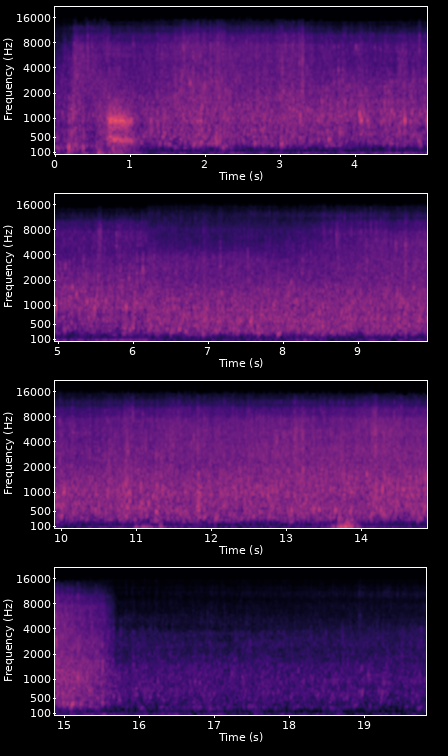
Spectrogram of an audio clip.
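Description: Shallow stream water splashing and rushing steadily as someone wades through it close to the microphone. About fifteen seconds in it cuts off suddenly, leaving only faint outdoor background.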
